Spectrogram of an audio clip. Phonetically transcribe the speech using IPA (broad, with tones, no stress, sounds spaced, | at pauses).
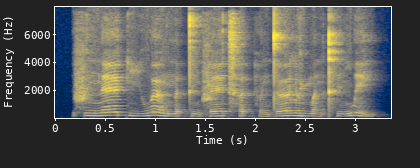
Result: f ɪ˧ ŋ n̪ ɛː˥ k iː˨˥ w œː˨ ŋ n̪ ɐ˧ t̚ t̪ ɪ˨˩ ŋ f ɛː˧ t͡sʰ ɐ˨ t̚ h ɵ˨˩ n t̪ œː˥ l ɵ˧ ɥ m ɐ˨˧ n kʰ ɪ˨˥ ŋ w e˨˩ j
